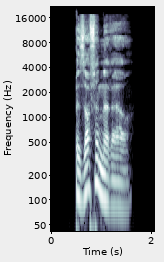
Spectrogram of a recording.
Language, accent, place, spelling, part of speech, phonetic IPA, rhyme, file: German, Germany, Berlin, besoffenerer, adjective, [bəˈzɔfənəʁɐ], -ɔfənəʁɐ, De-besoffenerer.ogg
- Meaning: inflection of besoffen: 1. strong/mixed nominative masculine singular comparative degree 2. strong genitive/dative feminine singular comparative degree 3. strong genitive plural comparative degree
